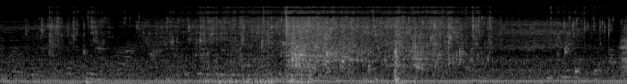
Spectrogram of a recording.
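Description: Water being poured out of a plastic pet water fountain into a stainless steel sink, splashing loudest for a couple of seconds about halfway through, with a few light plastic knocks.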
